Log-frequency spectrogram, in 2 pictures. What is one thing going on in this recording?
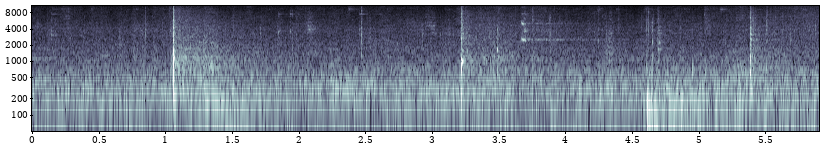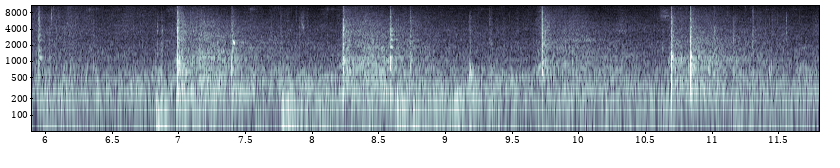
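Rackets strike a shuttlecock back and forth in a rally.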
